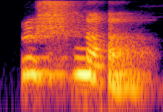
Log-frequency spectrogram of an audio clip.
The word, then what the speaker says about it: कृष्ण: होता है ओ से इन दोनों ध्वनियों के बीच में रिकार पढ़ा गया है और रिकार दंत से ठीक है बोल करर देखिए कृष्ण कृष्ण कृष्ण जब कृष्ण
